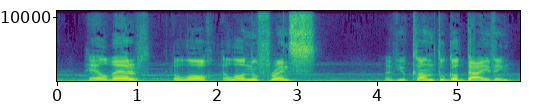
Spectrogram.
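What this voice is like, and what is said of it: Garbled light Russian accent. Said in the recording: “a little bit of a Russian accent there. Kind of garbled.”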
